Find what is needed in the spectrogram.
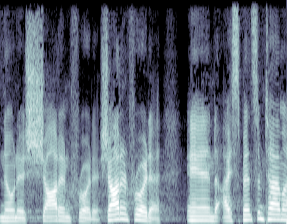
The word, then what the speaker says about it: Schadenfreude: And then I talked to Rebecca, who apparently speaks German, and she told me that my R was a little weak, but that it was going to be okay. And so all of us together, we can just say Schadenfreude.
